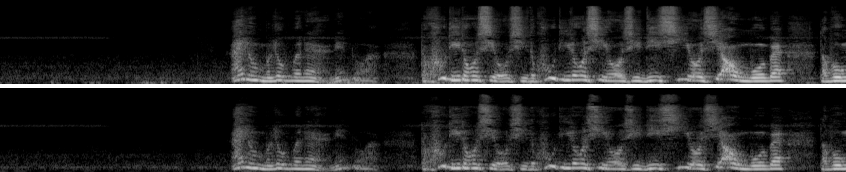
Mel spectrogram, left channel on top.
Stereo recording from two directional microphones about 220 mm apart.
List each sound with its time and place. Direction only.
2.2 s speech: 10° left (ahead or behind)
